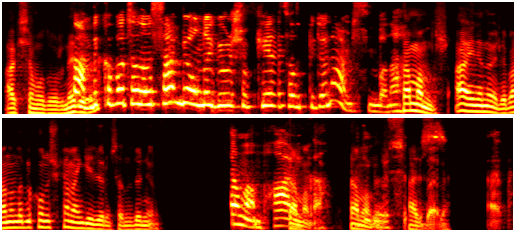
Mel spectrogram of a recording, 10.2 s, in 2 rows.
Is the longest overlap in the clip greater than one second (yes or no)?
yes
